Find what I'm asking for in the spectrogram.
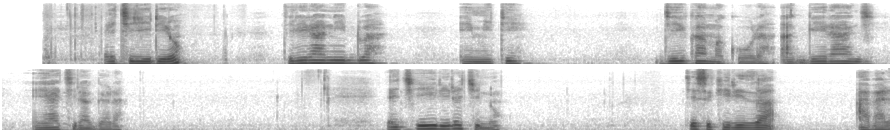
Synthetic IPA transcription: e̞cijiɾiɾo̞ | ciɾiɾaːnidwa | emiti | ɟiikaːmakuːla̰ːɡe̞ːɾaːɲɟi | e̞jaciɾaɡala | e̞cijiɾiɾo̞cino̞ | cisiciɾiza | βa

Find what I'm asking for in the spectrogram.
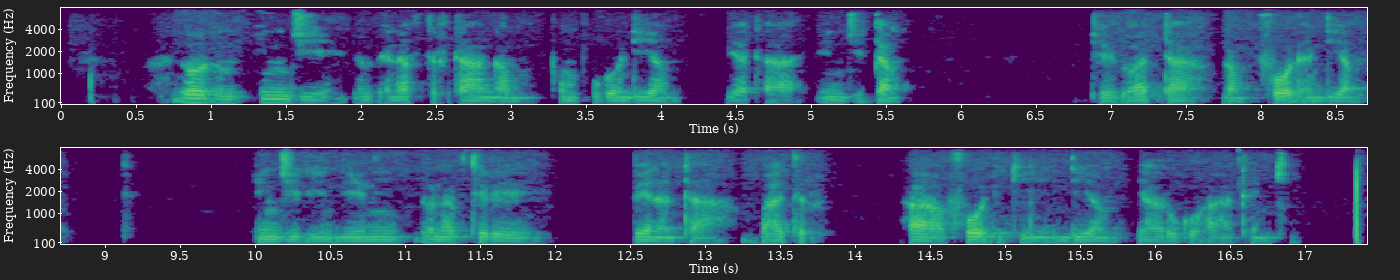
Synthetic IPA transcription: ɗɔɗumind͡ʒiɗumɓɛnaftiɾtaŋɡampʰumpuɡɔndijam | wijatʰa̰ind͡ʒidam | d͡ʒɛɗɔwatːaŋɡamfɔːɗa̰ndijam | ʔiɲd͡ʒiɗiɗjeniɗɔnaftiɾɛ | bɛnantabatiɾ | hafoːɗikindijamjaːɾuɡɔɦatʰaŋkʰi̥

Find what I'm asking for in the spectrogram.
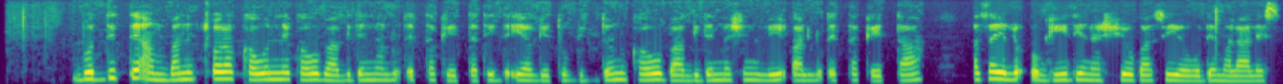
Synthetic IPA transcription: bɔd̪ːɪt̪ːɛʔɐmbɐnt͡ʃʼɔɾɐkɐwɔnːɛkɐwɔbaːɡɪd̪ɛnːɐlʊt̪ʼɛ̰t̪ːɐke̞ːt̪ːɐt̪ɪd̪ɛ̰ʔɪ̰jaːɡe̞ːt̪ɔɡɪd̪ːɔnkɐwɔbaːɡɪd̪ɛnːɐʃɪnliːkʼalʊt̪ʼɛt̪ːɐke̞ːt̪ːaː | ʔɐsɐjɛlɔʔɔɡiːd̪ɪnɐʃːɪjoːɡaːsɪjoːwɔd̪ɛmɐlaːlɐs

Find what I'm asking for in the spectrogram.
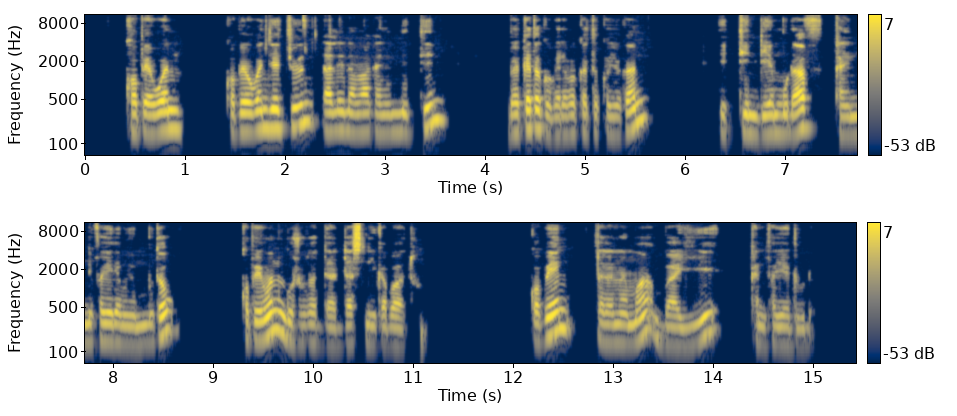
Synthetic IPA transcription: kɔpʼewːɐn | kɔpʼeːwːɐnd͡ʒɛt͡ʃːuːnᶑɐlɛnɐmaːkɐnɪnːɪt̪ːiːn | bɐkːɐt̪ɔkːɔɡɐɾɐbɐkːɐt̪ɔkːɔjoːkaːn | ɪt̪ːiːnd̪e̞ːmːʊᶑaːfkɐnɪnːɪfɐjːɐd̪ɐmʊɛmːʊt̪ɐʔʊ | kɔpʼeːwɐŋɡɔs̬uːt̪ɐd̪ːɐːd̪ːaːsniːkʼɐbaːt̪ʊ̥ | kʼɔpʼe̞ːnᶑɐlɐnɐmaːbaːjʔːeː | kɐnfɐjːɐd̪uːᶑɐ̥

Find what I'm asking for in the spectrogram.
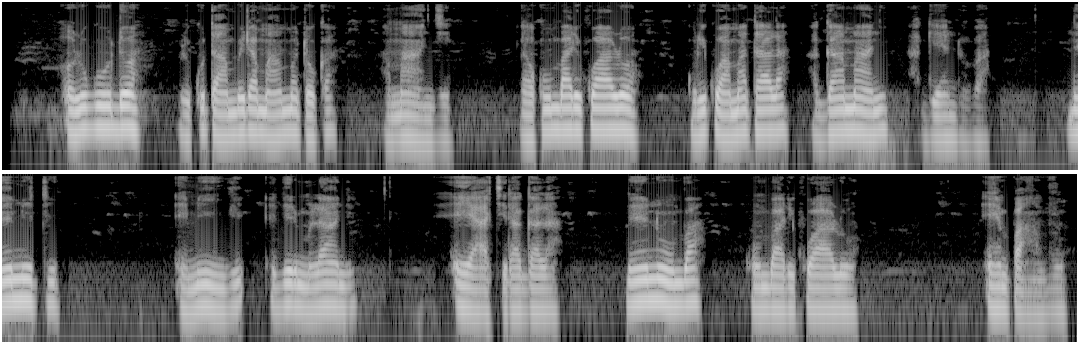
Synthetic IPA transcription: o̞luɡuːdo̞ | ulikutaːmbuliɾamwamo̞to̞kaː | maːɲɟi | ŋɡakuːmbalikwaːlo̞ | kulikwaːmataːlaː | ɡaːmaːni | aɡe̞ːnduβa | ne̞miti | e̞miːɲɟi | e̞ɟilimulaːɲɟi | ejaciɾaɡala | ne̞nuːmba | kuːmbalikwaːlo̞ | e̞mpaːɱvu

